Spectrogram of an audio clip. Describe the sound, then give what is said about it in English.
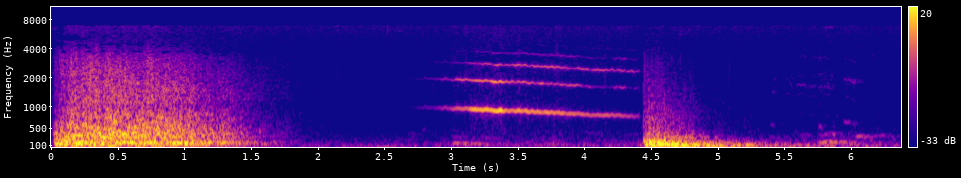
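A ship's gun fires at a bubble car with a loud, rumbling boom, followed by a steady high whistling tone and then a second sudden, sharp blast that fades out. “All guns ready, Chief. Yes, sir. I think. Right, at bubble car, fire one.”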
